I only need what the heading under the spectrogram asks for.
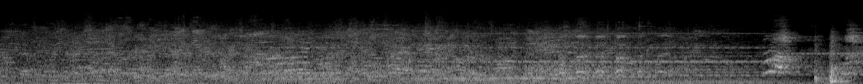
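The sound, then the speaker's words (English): Busy restaurant din: many overlapping voices chatter steadily throughout, with a couple of sharp clattering thuds, like dishes or a door, near the end. “Situations where even a person with normal hearing has difficulty in understanding speech. Restaurant noises, for example.”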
